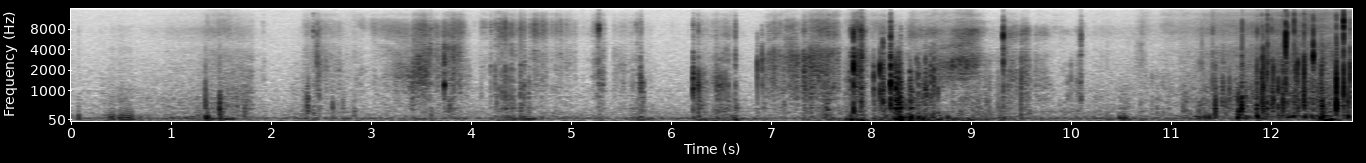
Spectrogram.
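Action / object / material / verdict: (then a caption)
scrape / glossy paper catalog / glossy paper / none. Long nails and fingertips rub and scratch across the surface of a glossy paper women's clothing catalog. The page is then turned with a crinkling rustle and the spread is pressed flat by hand. The dry, bright scratching comes in many quick, uneven strokes.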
